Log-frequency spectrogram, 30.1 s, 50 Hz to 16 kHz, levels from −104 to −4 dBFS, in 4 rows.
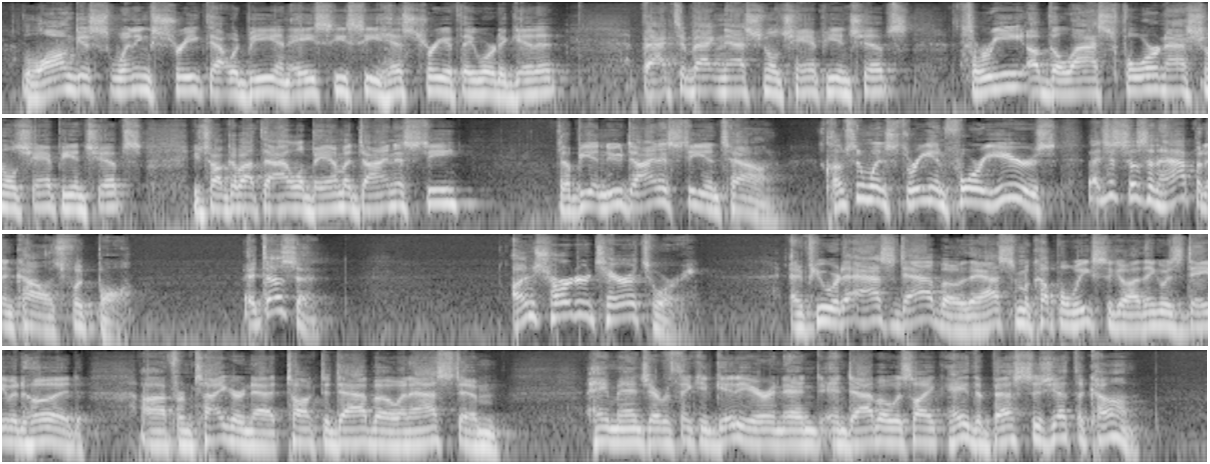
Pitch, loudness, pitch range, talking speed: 150 Hz, -18 LUFS, 135-170 Hz, 215 wpm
